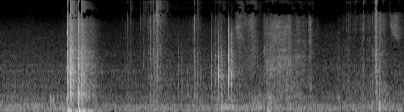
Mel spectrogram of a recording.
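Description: Sharp clicks and cracks from a plastic drone propeller blade being bent down under load. The loudest cluster comes about one and a half seconds in, with smaller single clicks through the rest.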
